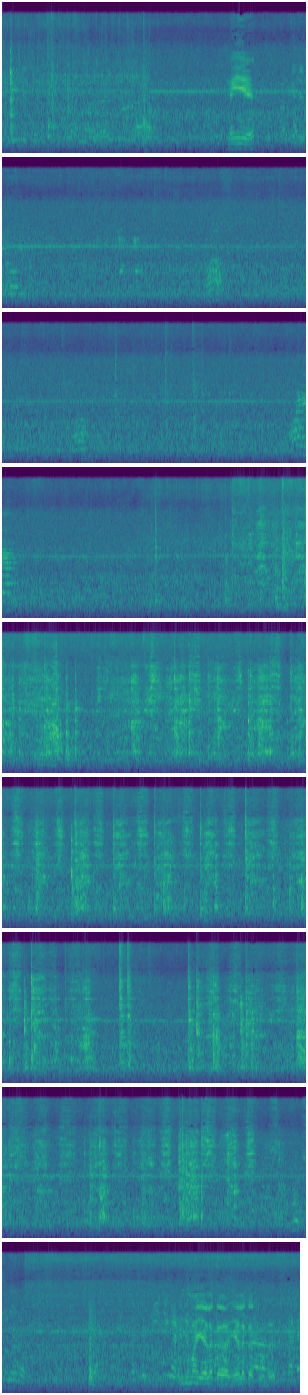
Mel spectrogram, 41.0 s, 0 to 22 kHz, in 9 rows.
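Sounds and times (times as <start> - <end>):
ghee sizzling: 15.6 - 40.9
metal spatula scraping a pot: 17.0 - 29.4, 30.1 - 36.2.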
